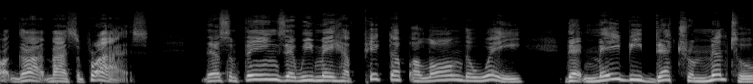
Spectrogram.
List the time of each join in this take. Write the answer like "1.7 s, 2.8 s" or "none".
1.9 s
